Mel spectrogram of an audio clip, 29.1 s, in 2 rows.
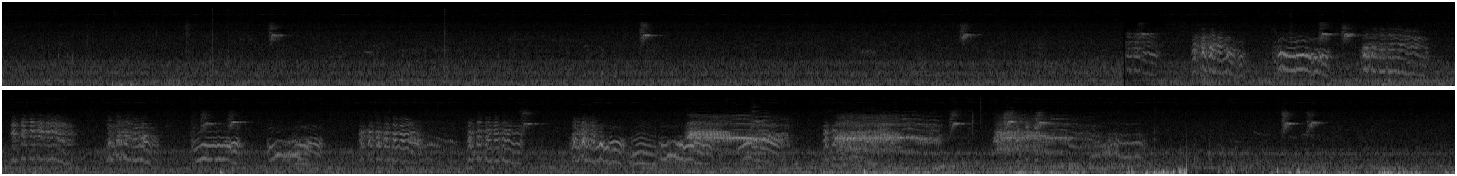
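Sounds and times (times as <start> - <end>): harsh downward-bending bird calls: 11.2 - 26.0.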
